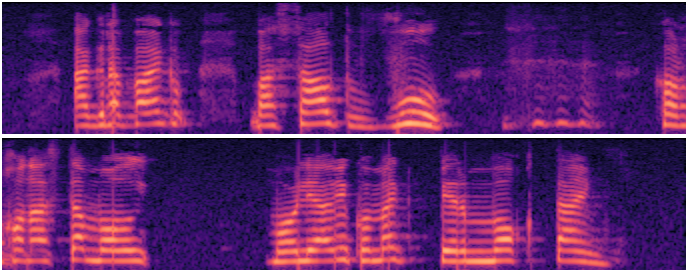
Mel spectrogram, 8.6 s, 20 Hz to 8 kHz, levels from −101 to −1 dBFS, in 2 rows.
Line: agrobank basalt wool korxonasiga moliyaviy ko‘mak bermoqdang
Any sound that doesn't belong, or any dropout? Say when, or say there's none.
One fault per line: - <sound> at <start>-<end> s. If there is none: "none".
- laugh at 3.1-3.8 s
